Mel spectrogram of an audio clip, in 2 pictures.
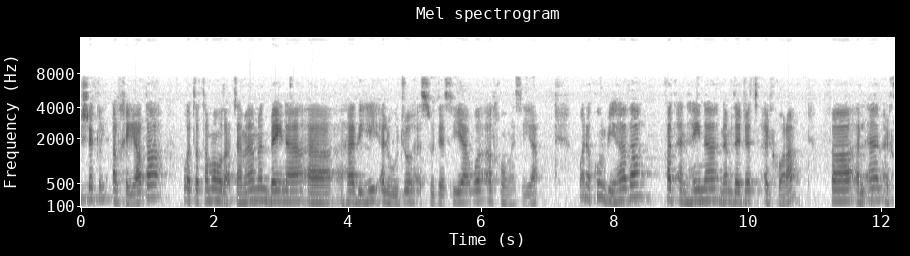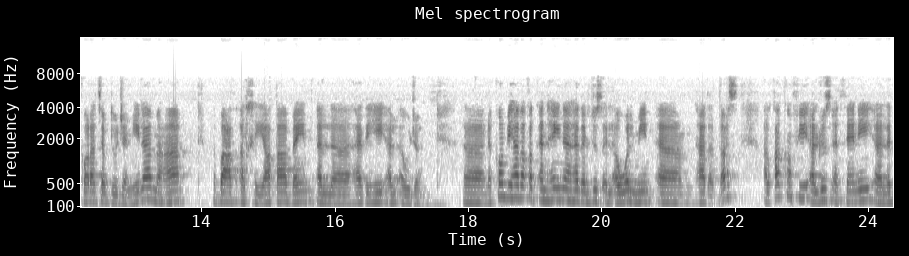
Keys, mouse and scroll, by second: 0.4-0.7 scroll down 2, 1.8 scroll up 2, 2.5-2.9 scroll down 1, 3.7 scroll down 1, 4.8 middle click, 4.8 scroll down 1, 6.6 KP_1, 11.7 click, 12.4 middle click, 15.0 middle click, 18.1 KP_1.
